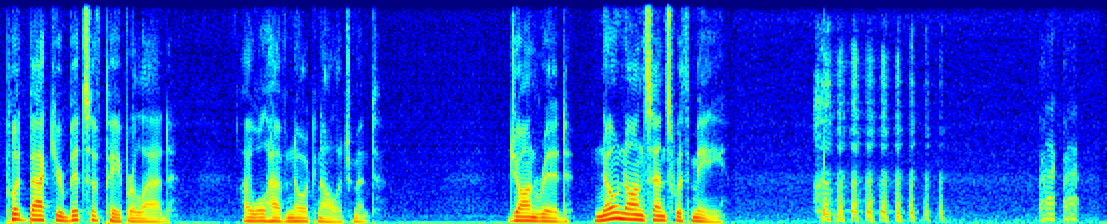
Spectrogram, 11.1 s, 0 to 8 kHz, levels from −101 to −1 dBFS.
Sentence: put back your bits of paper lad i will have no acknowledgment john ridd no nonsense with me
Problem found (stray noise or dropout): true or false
true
